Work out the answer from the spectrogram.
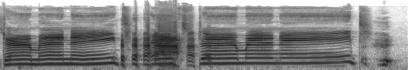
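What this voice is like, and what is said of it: Dalek robot voice impression. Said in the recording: “his Dalek, his best Dalek impersonation.”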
